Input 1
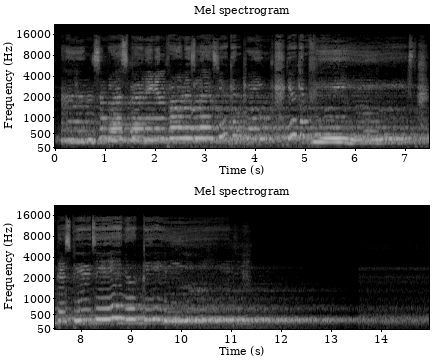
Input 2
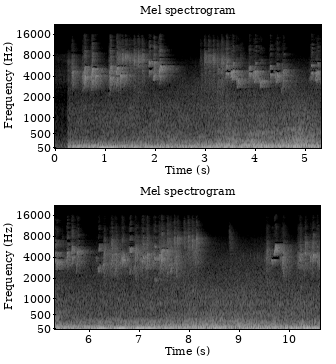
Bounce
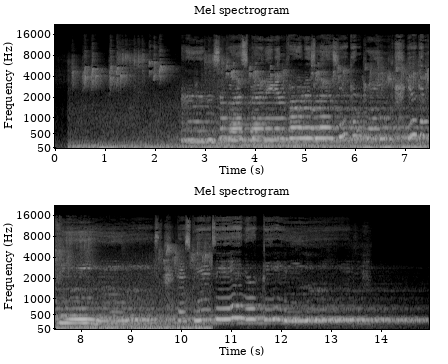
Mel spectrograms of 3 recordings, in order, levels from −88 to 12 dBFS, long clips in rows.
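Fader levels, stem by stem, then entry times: +1.0, -5.5 dB; 2.40, 0.00 s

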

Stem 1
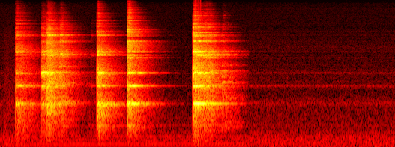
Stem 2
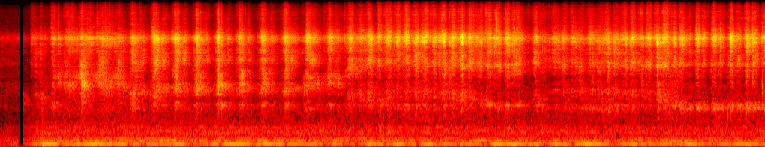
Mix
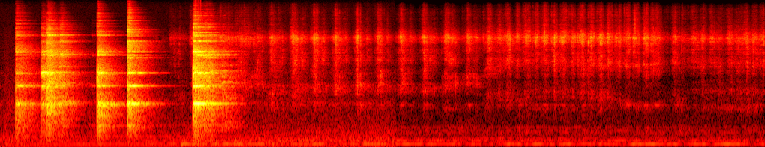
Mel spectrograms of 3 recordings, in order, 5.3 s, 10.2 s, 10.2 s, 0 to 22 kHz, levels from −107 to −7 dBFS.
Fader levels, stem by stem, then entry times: +2.5, -14.5 dB; 0.00, 1.85 s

